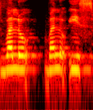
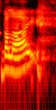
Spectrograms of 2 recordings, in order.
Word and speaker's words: Valois: It's Valois po. Valois. Yeah. Ah, talaga Valois? Yes. Ah, dito kasi pag ganyan may S, Baloy. Yeah. hindi na na-pronounce yung S.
